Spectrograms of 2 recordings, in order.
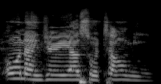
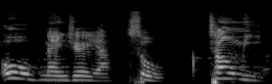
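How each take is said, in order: First: It runs on straight after 'so' without pausing. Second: There is a clear pause right after 'so'. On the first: "You said" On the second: "you put a, you know, a comma on so"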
